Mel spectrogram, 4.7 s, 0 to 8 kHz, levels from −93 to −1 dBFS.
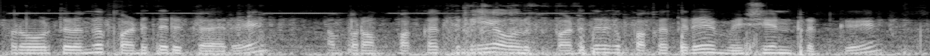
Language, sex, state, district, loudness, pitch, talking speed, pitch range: Tamil, male, Tamil Nadu, Namakkal, -16 LUFS, 165 Hz, 155 wpm, 150-170 Hz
